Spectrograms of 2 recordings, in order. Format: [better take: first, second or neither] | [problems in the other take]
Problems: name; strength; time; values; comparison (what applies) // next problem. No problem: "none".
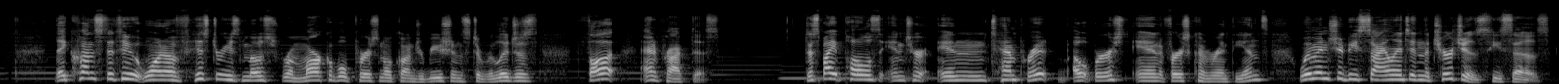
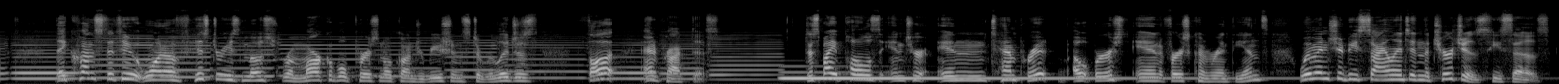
first | background music; loud; throughout; 6 dB below the speech; faint in the first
